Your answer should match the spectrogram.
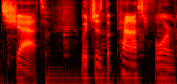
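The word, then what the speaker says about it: Szat: it's minion of tavesh chat it's shat people I didn't I didn't know they or Suzette I think if I was pronouncing this in the Polish way it'd be called chat which is the past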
